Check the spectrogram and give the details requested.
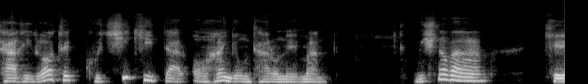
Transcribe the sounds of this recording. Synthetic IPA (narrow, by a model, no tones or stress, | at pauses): t̪ʰæɣjiːɾɒːt̪ʰe̞kʰut͡ʃʰiːcʰiːd̪̥æɾɒːhæŋɟe̞unt̪ʰæɾɔːnemæn | miʃnævæm | cʰe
